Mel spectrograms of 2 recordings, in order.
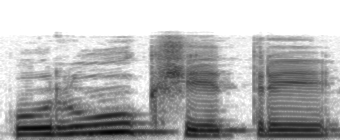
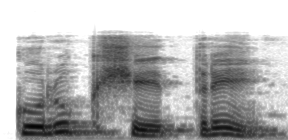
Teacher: और देखिए क पर छोटे ऊ की मात्रा है और र पर भी बड़े क्षमा कीजिए, क पर भी छोटे ऊ की मात्रा है और र पर भी छोटे ऊ की मात्रा है, दोनों पर एक ही मात्राएं हैं ये। तो कुरुक्षेत्रे जल्दी बोला जाएगा, छोटे ऊ की मात्रा जल्दी बोली जाती है।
